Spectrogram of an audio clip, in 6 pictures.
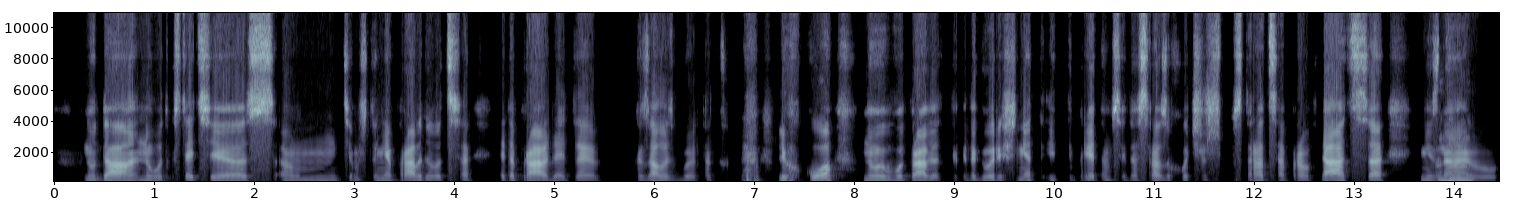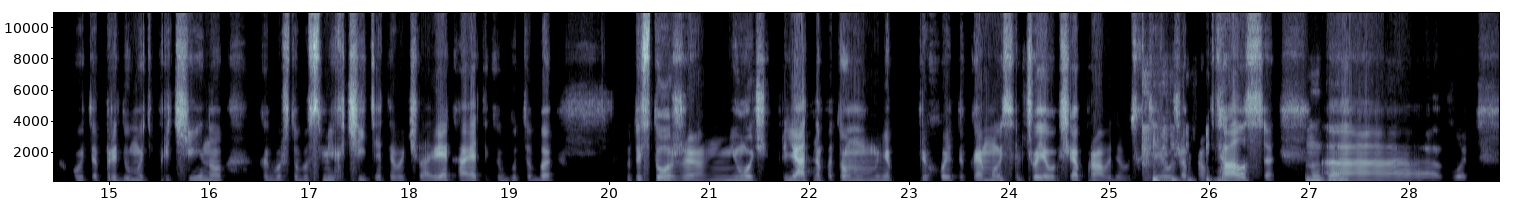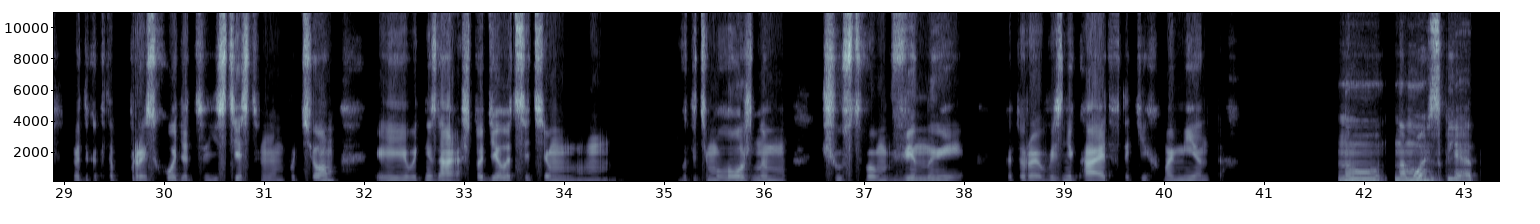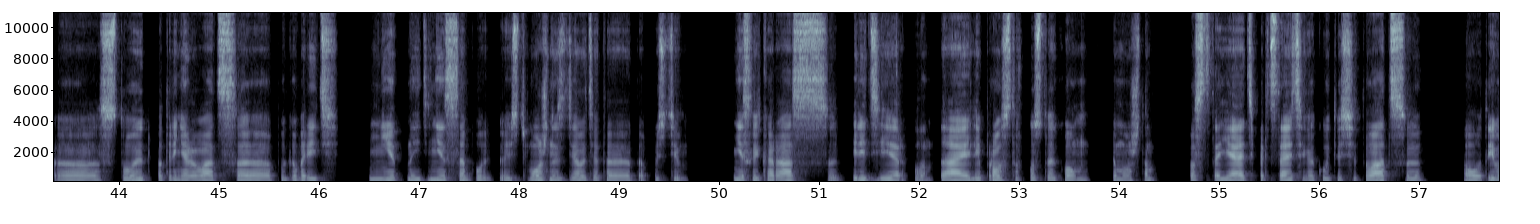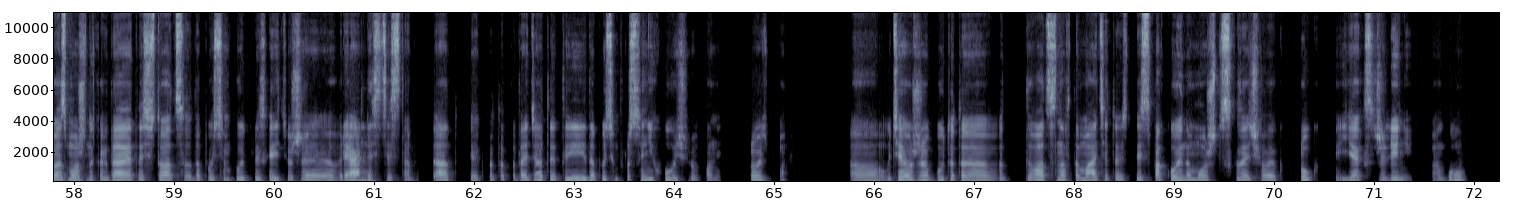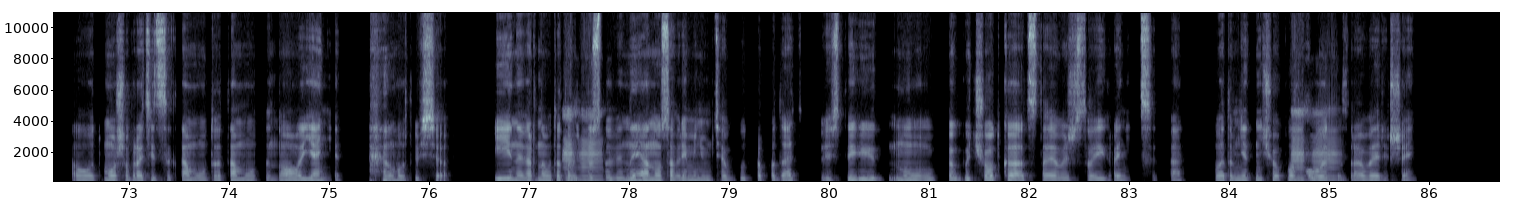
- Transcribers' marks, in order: other background noise; chuckle; laugh; laughing while speaking: "оправдался"; stressed: "вины"; "комнате" said as "комна"; laughing while speaking: "Вот"
- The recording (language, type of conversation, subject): Russian, advice, Как научиться говорить «нет», сохраняя отношения и личные границы в группе?
- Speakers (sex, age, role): male, 20-24, advisor; male, 30-34, user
